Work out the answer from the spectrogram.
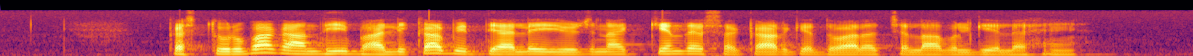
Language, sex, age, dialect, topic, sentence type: Magahi, male, 36-40, Southern, banking, statement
